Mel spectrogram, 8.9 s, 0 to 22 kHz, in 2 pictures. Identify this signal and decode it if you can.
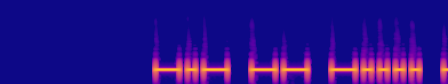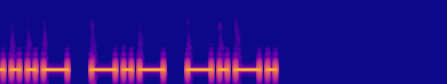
Morse code, heard as a keyed tone, about 15 wpm, 700 Hz. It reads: KM6VKC
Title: USA Call Signs - 6 Characters - Repeated 2x - 15wpm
